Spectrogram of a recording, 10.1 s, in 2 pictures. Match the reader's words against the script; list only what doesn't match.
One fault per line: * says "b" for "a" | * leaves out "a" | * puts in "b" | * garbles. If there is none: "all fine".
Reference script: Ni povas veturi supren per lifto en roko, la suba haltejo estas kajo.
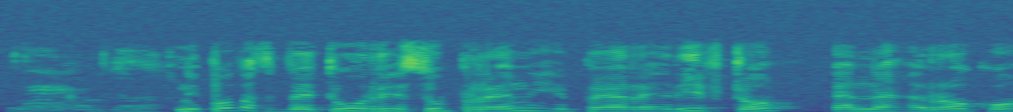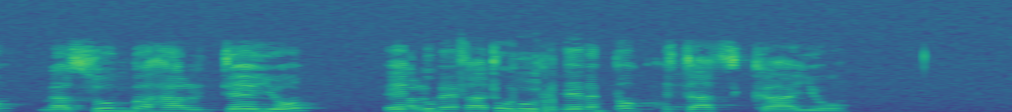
* garbles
